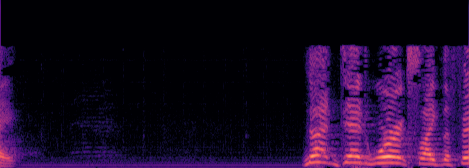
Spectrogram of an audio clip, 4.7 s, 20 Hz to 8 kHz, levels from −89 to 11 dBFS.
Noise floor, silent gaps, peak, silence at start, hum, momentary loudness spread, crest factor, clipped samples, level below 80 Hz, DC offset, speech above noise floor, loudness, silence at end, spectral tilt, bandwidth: -63 dBFS; none; -4 dBFS; 0 s; 60 Hz at -65 dBFS; 11 LU; 20 dB; under 0.1%; -62 dBFS; under 0.1%; 44 dB; -19 LUFS; 0 s; -5 dB/octave; 6 kHz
